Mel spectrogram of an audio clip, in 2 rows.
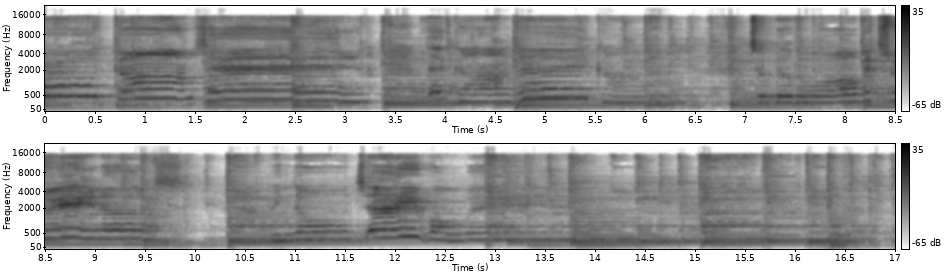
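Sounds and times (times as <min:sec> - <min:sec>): acoustic guitar strumming: 0:00.0 - 0:17.0
person singing: 0:10.7 - 0:14.1.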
